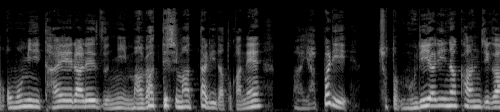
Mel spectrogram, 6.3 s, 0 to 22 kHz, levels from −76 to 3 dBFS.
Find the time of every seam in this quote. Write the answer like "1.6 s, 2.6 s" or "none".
none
